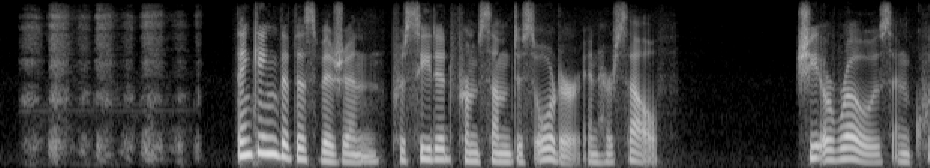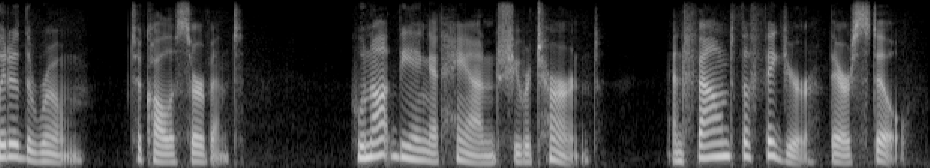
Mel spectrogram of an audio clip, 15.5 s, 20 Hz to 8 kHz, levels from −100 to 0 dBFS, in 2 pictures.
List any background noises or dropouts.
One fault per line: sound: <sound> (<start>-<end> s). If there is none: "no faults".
sound: sniff (0.2-1.7 s)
